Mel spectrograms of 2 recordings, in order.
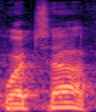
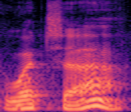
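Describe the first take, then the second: First: Said in the usual way. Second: Pointed echo, pitch jumping on the end; retold challenge. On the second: Comic confronts buddy over stolen word, pointed challenge. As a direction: throw it back as a mock challenge.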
